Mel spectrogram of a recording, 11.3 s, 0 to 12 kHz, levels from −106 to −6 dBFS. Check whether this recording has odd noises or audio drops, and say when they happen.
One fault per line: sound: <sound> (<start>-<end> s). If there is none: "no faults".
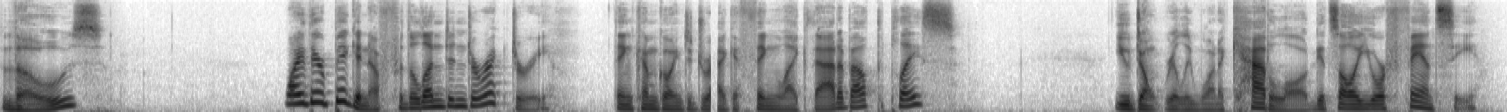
sound: dropout (5.3-5.4 s)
